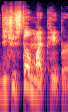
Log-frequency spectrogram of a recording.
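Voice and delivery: ordinary delivery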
